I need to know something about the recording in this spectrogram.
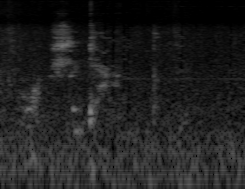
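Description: Near silence with faint whispering in the first second, and one soft click.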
